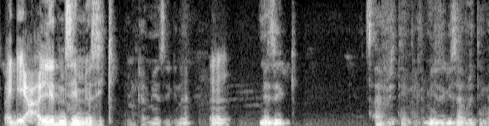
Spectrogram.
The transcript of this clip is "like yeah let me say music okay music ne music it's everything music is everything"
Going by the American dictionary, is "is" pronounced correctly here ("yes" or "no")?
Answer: no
